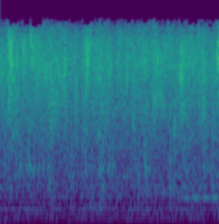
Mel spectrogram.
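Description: Heavy rain pours down steadily, a dense hiss of drops spattering and dripping onto hard surfaces from the roof of a house's front landing, with no voices and no letup throughout.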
